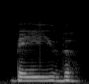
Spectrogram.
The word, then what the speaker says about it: bathe: In the short vowel version of those words, it's an unvoiced TH, bath. But in the long vowel version, bathe, clothe, it becomes a voiced TH.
